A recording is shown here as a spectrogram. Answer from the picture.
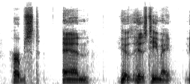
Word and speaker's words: Herbst: It's Herb with an S on the end. Herbst.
